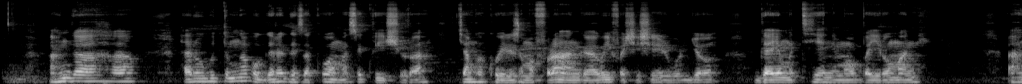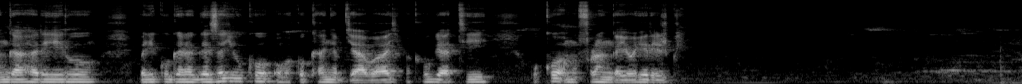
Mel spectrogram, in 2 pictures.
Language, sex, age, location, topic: Kinyarwanda, male, 25-35, Kigali, finance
